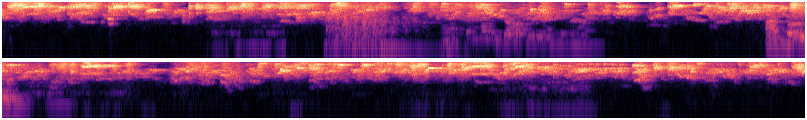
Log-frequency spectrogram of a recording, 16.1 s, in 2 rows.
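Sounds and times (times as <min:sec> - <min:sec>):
birds chirping and squawking: 0:00.0 - 0:16.0.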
